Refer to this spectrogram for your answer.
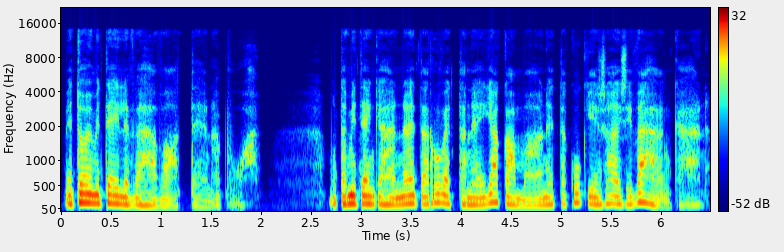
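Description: A woman reading the part of a motherly, homely farm mistress in an audiobook, gently bossy and fond of proverbs. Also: very deep voice, dry recording, clean studio sound. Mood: kindly.

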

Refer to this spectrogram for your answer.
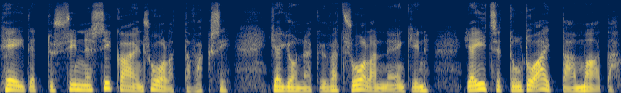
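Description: A woman's voice: very deep voice, expressive, no echo, clean studio sound. A woman voicing a bitter, spiteful old mother-in-law who scolds venomously, in an audiobook. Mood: scolding.

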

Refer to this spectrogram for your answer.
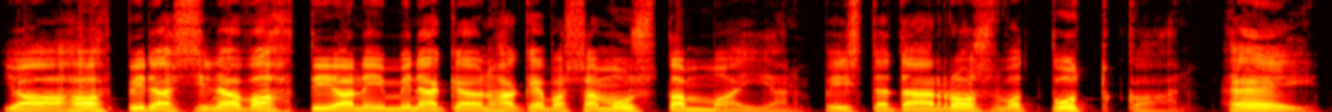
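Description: A man putting on a gruff constable. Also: mid-range voice, expressive, pushed and bright, dry recording, studio quality, pitched above the performer's own voice. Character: gruff male police constable.

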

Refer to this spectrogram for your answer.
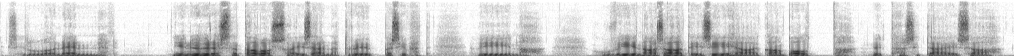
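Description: A man's voice: very deep voice, dry recording, clean studio sound. A man voicing a bawdy, sly old rustic storyteller who spins his yarn with folksy chuckles.

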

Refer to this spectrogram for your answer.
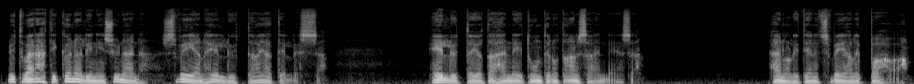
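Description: A man reading a novel aloud as an audiobook, in measured literary narration. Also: sits low, darkish tone, slightly rough, dry recording, studio quality. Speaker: audiobook reader. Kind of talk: scripted narration.

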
